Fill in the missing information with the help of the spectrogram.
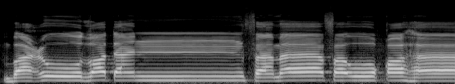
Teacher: कि इस तनवीन पे हमने नाक में आवाज़ पैदा करनी है। बऊज़तन फमा फ़ौक़हा, इस मीम पे जो है तशदीद है, ये नाक में आवाज़ पैदा करनी है और मीम आगे लाम के साथ मिलेगी।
